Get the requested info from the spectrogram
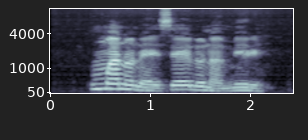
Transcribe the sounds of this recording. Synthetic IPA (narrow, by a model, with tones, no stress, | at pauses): m̩˦ma˦nʊ˦ne˨e˨se˦e˦lu˦na˨m̩˦mi˦ɾi˦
